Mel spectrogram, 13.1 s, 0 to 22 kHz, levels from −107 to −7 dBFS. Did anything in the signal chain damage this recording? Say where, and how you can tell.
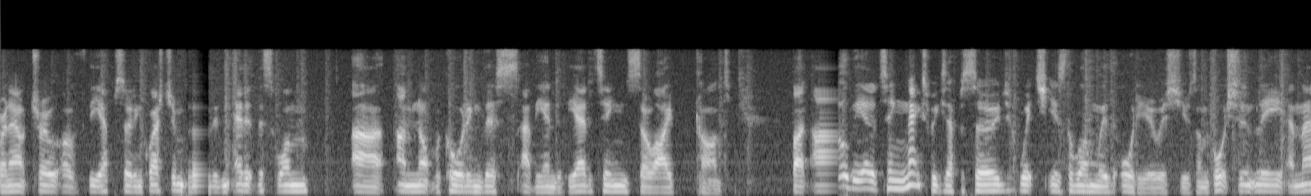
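Yes. Repeated packet loss (robotic sound) damages the audio at the network stage, from 1.78 to 2.10 s. Four gaps hit that span, the longest 144 ms. About 200 ms of audio is missing. Concealment fills 62% of the span, giving a choppy texture.

At 8.20 to 8.39 s, the sound turns into a fading buzz or hiss that continues the last sound for about 180 ms. It never drops to silence. Then the audio resumes with that piece gone. A long network dropout is the likely cause.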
